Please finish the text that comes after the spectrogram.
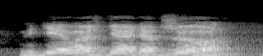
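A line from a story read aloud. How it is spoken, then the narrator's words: Yell. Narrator (Russian): заорал он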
